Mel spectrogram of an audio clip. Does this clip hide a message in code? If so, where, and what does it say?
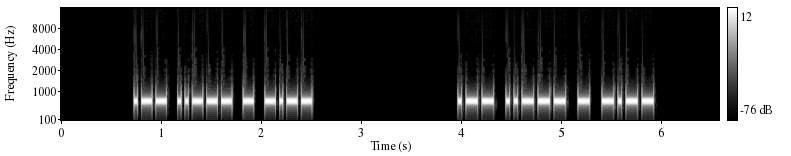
Yes: Morse code from 0.7 to 5.9 s, heard as a keyed tone, about 29 wpm, 700 Hz. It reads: W2TY W2TY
